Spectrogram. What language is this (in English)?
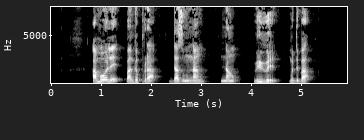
South Giziga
